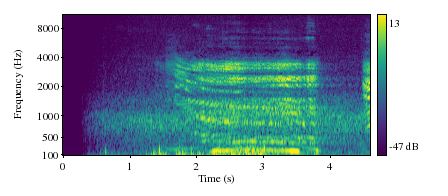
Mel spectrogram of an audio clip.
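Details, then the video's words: Male red deer stag roaring in rutting season: after a rising build-up of noise, a long, loud, harmonic roar holds steady for about two seconds, then another roar begins at the end. "The roaring stag"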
